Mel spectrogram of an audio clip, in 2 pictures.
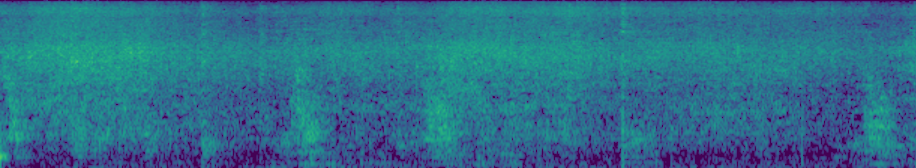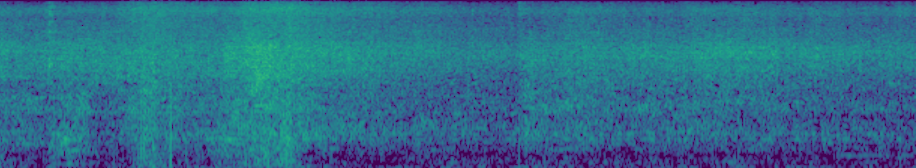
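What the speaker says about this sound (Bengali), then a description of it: "পটলগুলো এখানে ভেজে নিচ্ছি।" Pointed gourds (potol) frying in hot oil, a continuous crackling sizzle with occasional bursts and spatters, steady and fairly quiet at close range, no voices.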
